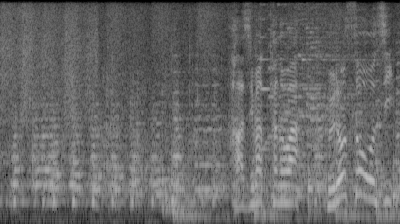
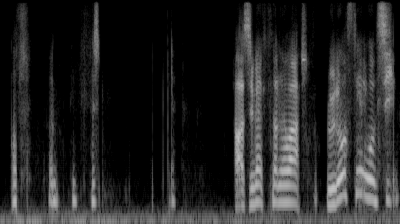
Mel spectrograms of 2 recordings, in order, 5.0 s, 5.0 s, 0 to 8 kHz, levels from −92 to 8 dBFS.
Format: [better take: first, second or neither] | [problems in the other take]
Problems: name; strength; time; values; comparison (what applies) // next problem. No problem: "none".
first | noise reduction (neural diffusion model UNIVERSE++)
